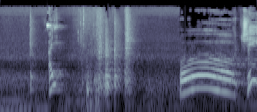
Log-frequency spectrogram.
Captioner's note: beeps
